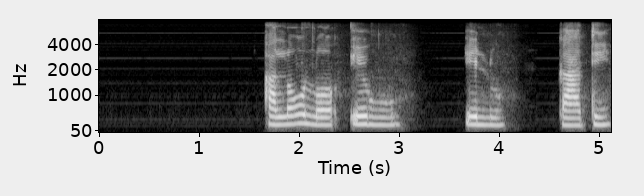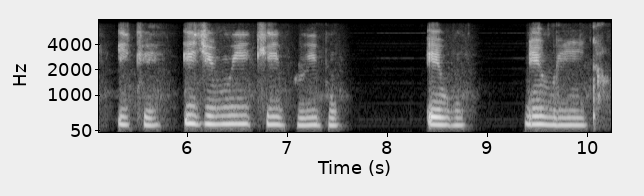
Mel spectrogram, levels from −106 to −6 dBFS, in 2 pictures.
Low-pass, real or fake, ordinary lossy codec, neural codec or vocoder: 7.2 kHz; fake; none; vocoder, 22.05 kHz, 80 mel bands, HiFi-GAN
